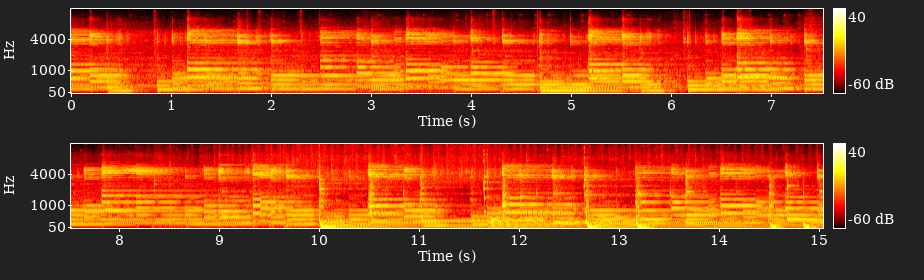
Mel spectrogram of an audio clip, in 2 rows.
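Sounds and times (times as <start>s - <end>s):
plucked guitar melody: 0.0s - 15.0s.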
